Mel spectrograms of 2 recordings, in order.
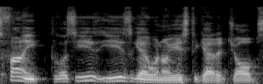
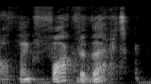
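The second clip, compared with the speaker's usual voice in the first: words breaking up through hard laughter; 4 dB quieter than usual. Retelling a mate's reply on the phone: imitating someone laughing hard while talking. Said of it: "pissing himself laughing and going".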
